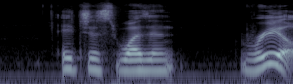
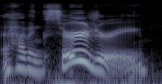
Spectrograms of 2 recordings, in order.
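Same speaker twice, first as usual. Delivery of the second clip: ordinary talk, nothing marked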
